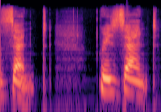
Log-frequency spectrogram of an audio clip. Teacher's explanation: There's a stressed um syllable here which is a second syllable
